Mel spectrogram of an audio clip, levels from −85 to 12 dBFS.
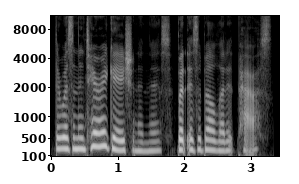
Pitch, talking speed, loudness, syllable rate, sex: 235 Hz, 190 wpm, -16 LUFS, 5.7 syllables/s, female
